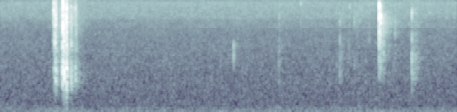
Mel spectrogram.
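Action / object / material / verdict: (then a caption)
tap / plastic puzzle cube / plastic / none. A small plastic Rubik's cube is held in both hands while fingers twist its layers. This produces four sharp, bright plastic clicks over quiet background hiss. The loudest, rattling burst comes first, followed by a faint click and then two crisp snaps near the end.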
